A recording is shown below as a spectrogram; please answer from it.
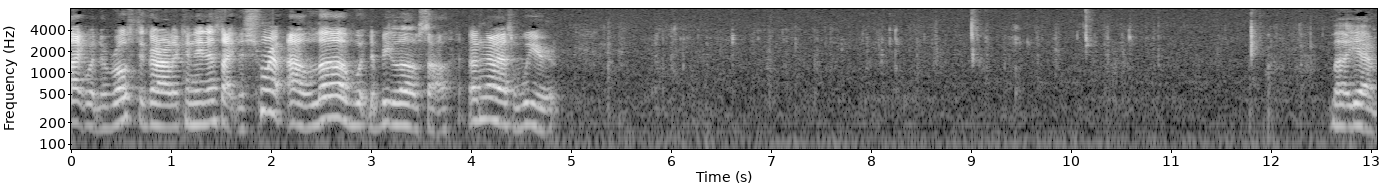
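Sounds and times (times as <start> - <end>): person chewing food: 5.0 - 12.6.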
